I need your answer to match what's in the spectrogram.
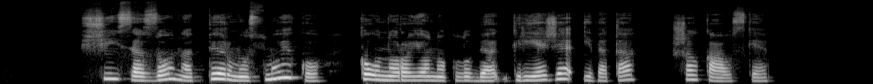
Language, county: Lithuanian, Panevėžys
